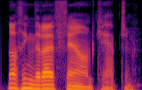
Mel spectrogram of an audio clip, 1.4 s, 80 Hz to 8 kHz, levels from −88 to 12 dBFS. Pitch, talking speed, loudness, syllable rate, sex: 110 Hz, 210 wpm, -17 LUFS, 6.4 syllables/s, male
